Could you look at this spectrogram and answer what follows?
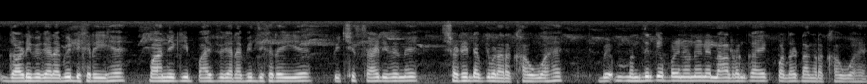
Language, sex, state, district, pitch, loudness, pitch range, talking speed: Hindi, male, Chandigarh, Chandigarh, 160 Hz, -14 LUFS, 155-170 Hz, 220 wpm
